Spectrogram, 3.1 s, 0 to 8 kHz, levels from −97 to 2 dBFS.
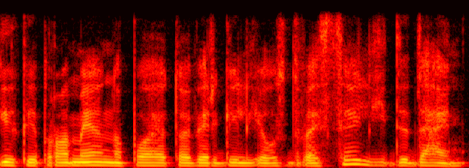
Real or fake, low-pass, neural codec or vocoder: real; 7.2 kHz; none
